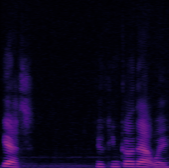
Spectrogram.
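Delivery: tiny, soft little dragon voice. Voicing a dragon speaking into a player's head, in a tiny little dragon voice. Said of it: "just a tiny, tiny little voice".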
